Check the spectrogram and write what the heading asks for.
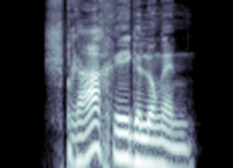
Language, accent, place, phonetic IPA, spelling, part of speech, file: German, Germany, Berlin, [ˈʃpʁaːxˌʁeːɡəlʊŋən], Sprachregelungen, noun, De-Sprachregelungen.ogg
- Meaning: plural of Sprachregelung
